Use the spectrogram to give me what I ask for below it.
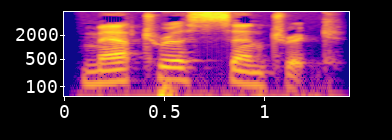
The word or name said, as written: matricentric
